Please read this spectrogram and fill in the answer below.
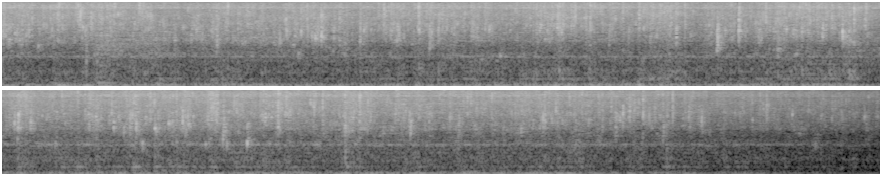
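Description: Steady running water splashing, with a dense low rush and many small spatters and drips, beginning to fade at the very end.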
